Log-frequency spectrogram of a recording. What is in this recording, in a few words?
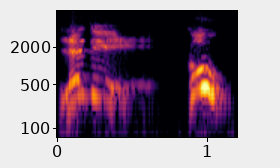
Ready Go, camera video; SKY IM-U680L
